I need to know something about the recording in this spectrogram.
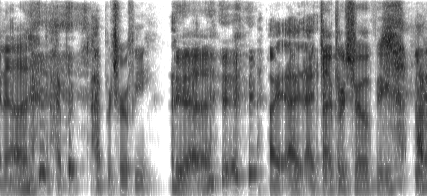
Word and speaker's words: hypertrophy: Hypertrophy.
